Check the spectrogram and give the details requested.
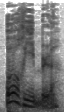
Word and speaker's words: horrible: Horrible. Okay, first letter is H, but then we don't pronounce H, so you don't pronounce it. And the first thing you hear is O, horrible.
